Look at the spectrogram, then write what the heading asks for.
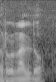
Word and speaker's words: Ronaldo: ¿Cómo se dice bien en portugués Ronaldo?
